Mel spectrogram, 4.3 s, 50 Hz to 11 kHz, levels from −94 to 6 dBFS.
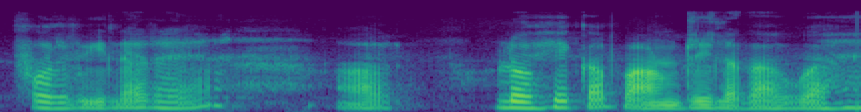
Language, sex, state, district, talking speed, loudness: Hindi, female, Haryana, Jhajjar, 125 wpm, -22 LUFS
